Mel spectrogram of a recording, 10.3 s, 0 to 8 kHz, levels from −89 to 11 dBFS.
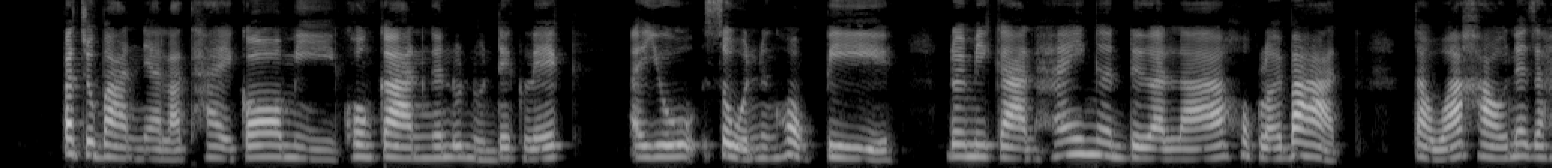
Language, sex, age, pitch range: Thai, female, 20-39, 180-225 Hz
